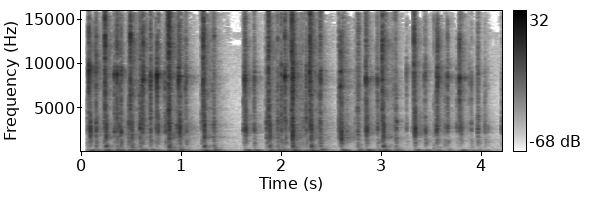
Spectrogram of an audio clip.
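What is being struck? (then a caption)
Plastic mechanical keyboard keys. Fingertips of both hands type fast on a full-size black Razer mechanical keyboard with plastic keycaps and a green backlight, resting on a desk mat. A rapid run of short, sharp clicks with bright, clacky tops and a low thock underneath comes in dense bursts, with a brief pause near the middle. Each keystroke dies away almost at once.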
